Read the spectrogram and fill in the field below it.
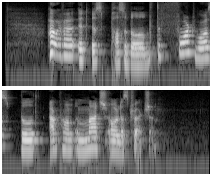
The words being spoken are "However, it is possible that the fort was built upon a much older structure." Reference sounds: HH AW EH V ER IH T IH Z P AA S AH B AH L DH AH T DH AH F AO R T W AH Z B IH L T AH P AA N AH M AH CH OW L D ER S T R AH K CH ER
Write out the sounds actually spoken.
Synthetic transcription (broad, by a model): HH AW EH V ER IH T IH Z P AA S AH B AH L DH AH T DH AH F AO R T W AH Z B IH L T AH P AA N AH M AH CH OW L D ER S T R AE K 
